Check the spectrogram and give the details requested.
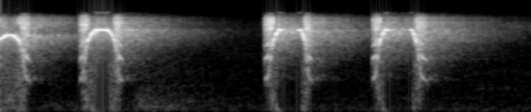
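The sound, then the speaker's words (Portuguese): A toy truck horn honks in three quick pairs of bright, squeaky toots, each burst sharp and high-pitched with a short fading tail, and no voices. “O papai de Joãozinho trouxe uma buzina!”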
